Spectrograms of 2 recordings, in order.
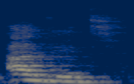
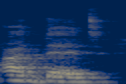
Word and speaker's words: added: Add, the past tense of add is added. Okay, the past tense of add is added. Okay, so the id here is pronounced id, not ed. It's not added, it's added.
